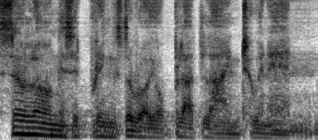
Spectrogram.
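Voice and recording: In a put-on character voice, a man drags along at a fairly slow pace with an extremely low pitch, big pitch swings and vocal fry.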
